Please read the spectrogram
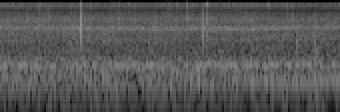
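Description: Steady low hum and hiss of background noise, with a couple of faint clicks.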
